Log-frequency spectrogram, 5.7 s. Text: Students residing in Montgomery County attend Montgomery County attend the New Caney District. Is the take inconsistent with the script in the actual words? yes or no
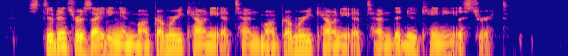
no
